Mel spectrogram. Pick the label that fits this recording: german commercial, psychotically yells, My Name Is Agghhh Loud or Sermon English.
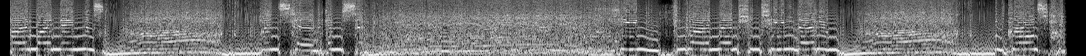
My Name Is Agghhh Loud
